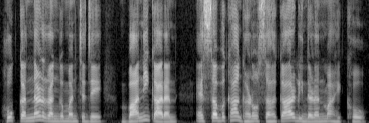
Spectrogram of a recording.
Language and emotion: Sindhi, neutral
